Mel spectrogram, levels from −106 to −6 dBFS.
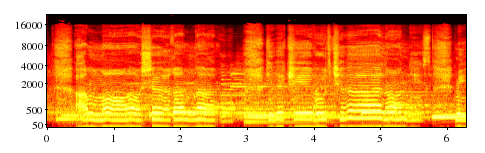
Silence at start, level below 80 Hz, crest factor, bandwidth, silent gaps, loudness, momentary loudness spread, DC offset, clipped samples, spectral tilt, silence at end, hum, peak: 0 s; -58 dBFS; 16 dB; 17 kHz; none; -19 LUFS; 7 LU; 0.8%; under 0.1%; -3.5 dB/octave; 0 s; none; -4 dBFS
